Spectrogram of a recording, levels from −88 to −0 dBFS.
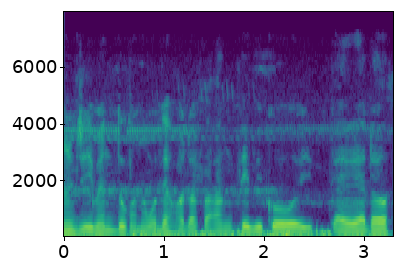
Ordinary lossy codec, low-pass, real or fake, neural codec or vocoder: AAC, 48 kbps; 7.2 kHz; real; none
